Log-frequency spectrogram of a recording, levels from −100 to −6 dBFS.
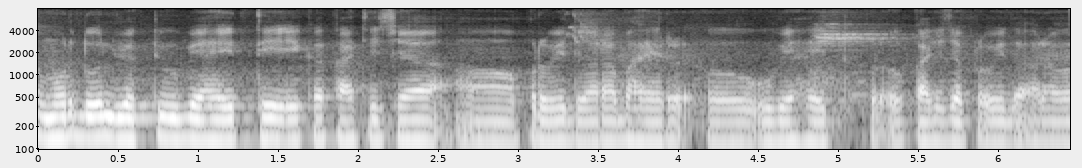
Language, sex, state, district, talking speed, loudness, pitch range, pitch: Marathi, male, Maharashtra, Pune, 130 wpm, -15 LUFS, 115-125 Hz, 120 Hz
